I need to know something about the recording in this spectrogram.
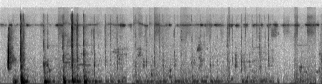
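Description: Faint computer keyboard typing: a quick run of key clicks in the first two seconds, then a few scattered taps over a faint low hum.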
